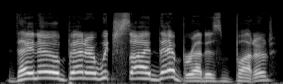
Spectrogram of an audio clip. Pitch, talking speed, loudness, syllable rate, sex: 215 Hz, 190 wpm, -14 LUFS, 4.5 syllables/s, female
